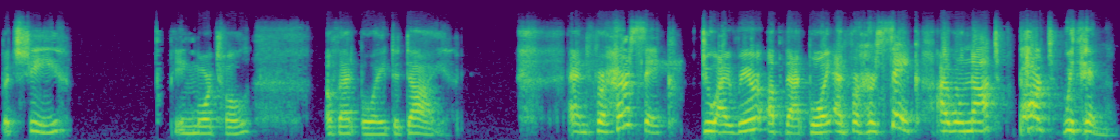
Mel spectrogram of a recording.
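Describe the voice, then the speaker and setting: A woman's voice: medium pitch, slow, pauses often, a bit bright. A woman playing a proud, defiant fairy queen in a hammy, declamatory Shakespearean stage style. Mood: firm, reminiscing. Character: proud, defiant fairy queen, scornful of her jealous husband.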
